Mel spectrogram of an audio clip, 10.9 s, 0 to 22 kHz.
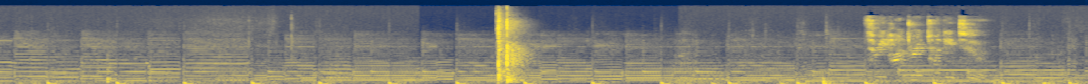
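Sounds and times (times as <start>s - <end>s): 
music: 0.0s - 10.8s
compound bow releasing a 350-grain arrow: 4.9s - 5.5s.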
